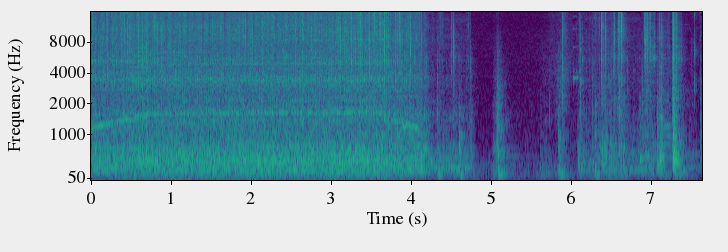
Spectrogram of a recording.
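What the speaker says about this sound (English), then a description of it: "So we're just going to sew these two edges together" Sewing machine running steadily and loud for about four seconds as it stitches two edges of a fabric face mask together, then stopping, followed by softer handling clicks and rustles.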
